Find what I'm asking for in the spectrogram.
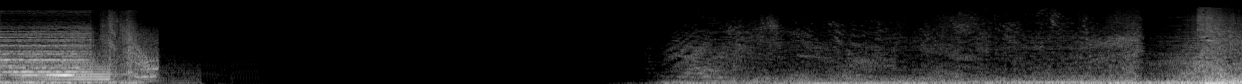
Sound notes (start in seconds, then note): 0.8 mechanical sounds; 2.3 silence; 6.6 dramatic twister and helicopter sounds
